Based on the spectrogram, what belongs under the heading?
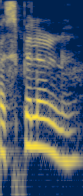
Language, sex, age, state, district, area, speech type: Telugu, female, 45-60, Andhra Pradesh, Vizianagaram, rural, spontaneous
